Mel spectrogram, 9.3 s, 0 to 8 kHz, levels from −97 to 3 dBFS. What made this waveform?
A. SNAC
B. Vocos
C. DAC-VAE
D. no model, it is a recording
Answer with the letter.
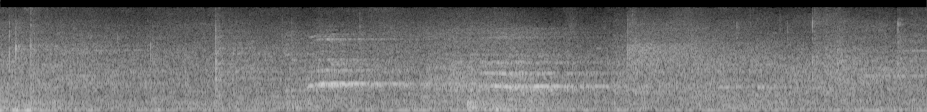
D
